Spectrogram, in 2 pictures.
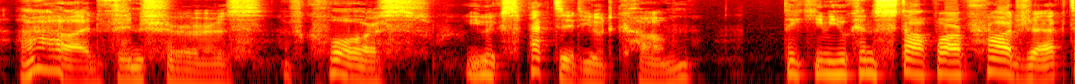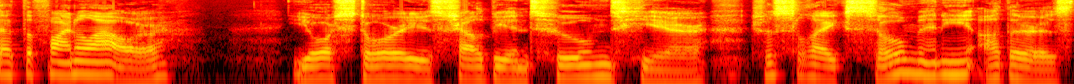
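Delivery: horrible, sly, grinning fox-spirit voice. Voicing a fox demon who greets the adventurers, grinning fox demon voice. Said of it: "You hear the voice like a grinning fox demon".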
